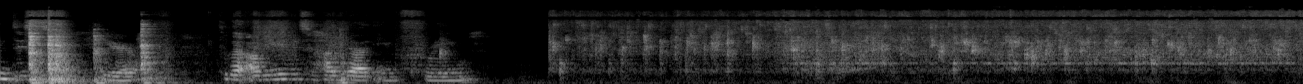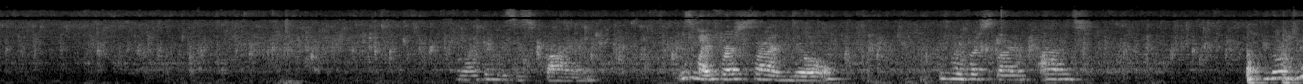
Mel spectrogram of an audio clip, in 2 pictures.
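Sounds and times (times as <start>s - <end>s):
meat sizzling in hot oil: 5.5s - 26.0s.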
